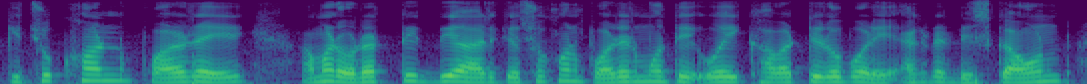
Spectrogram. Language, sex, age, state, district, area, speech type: Bengali, male, 18-30, West Bengal, Nadia, urban, spontaneous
